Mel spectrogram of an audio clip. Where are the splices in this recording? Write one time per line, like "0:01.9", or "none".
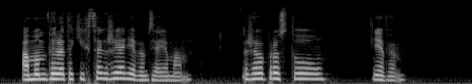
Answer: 0:01.5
